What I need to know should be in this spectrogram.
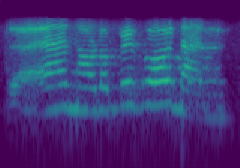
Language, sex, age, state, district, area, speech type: Nepali, female, 18-30, West Bengal, Darjeeling, rural, conversation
